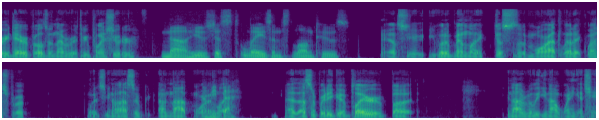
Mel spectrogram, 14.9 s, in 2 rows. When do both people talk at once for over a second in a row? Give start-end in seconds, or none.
none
